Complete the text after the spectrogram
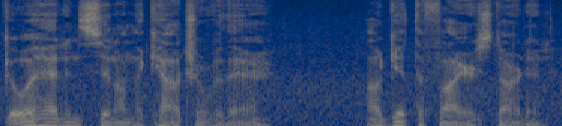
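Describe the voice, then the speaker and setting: A man plays a gruff alpha werewolf in a roleplay audio drama, speaking low and close with a gravelly, slow, commanding voice that has a guarded, caring, teasing side. His delivery is completely flat yet brisk and caring, with faint rain behind him and a little hiss or hum.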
